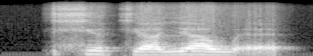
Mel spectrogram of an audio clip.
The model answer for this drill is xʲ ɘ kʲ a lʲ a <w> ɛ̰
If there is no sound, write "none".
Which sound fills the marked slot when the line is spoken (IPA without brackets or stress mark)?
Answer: w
